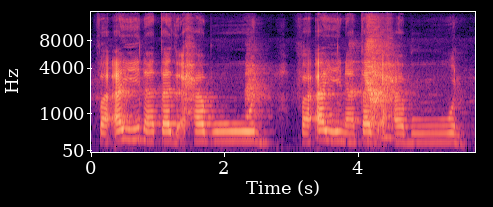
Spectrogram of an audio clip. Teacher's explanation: Nah, di situ perhatikan huruf-hurufnya menggunakan dha. Dha itu bukan huruf qalqalah, jadi jangan dipantulkan.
